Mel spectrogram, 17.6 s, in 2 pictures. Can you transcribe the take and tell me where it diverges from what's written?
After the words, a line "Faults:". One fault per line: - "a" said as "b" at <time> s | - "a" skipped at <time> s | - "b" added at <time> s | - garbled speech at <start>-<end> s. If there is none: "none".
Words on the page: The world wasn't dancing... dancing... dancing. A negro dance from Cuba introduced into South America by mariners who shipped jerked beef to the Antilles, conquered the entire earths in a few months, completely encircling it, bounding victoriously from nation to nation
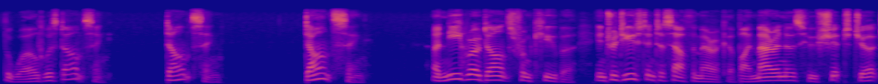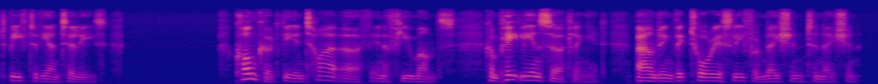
The world was dancing... dancing... dancing. A negro dance from Cuba introduced into South America by mariners who shipped jerked beef to the Antilles, conquered the entire earth in a few months, completely encircling it, bounding victoriously from nation to nation
Faults:
- "wasn't" said as "was" at 0.4 s
- "earths" said as "earth" at 12.2 s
